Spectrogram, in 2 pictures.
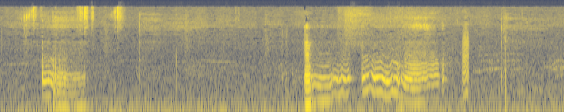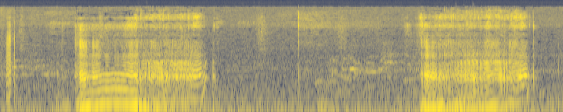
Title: pug snoring sound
